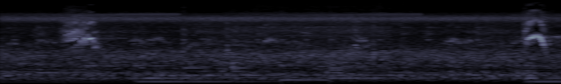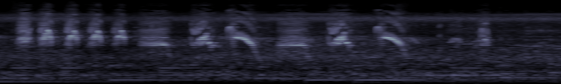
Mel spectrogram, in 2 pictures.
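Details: Rainbow bee-eater in Australia, calling and feeding in the afternoon and at sunset: one sharp chirp, a pause, then a rapid run of about twelve bright rolling chirps, roughly three a second, over a low steady hum.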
